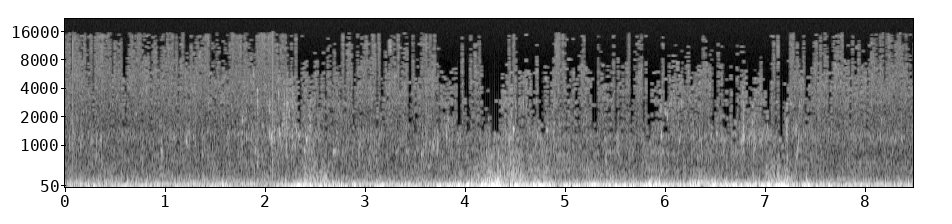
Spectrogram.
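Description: Wind buffeting an outdoor microphone: a low rumble that swells and eases, louder a couple of seconds in and again around the middle.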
